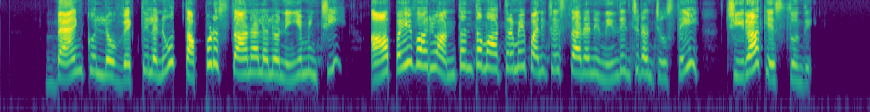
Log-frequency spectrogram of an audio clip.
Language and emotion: Telugu, angry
